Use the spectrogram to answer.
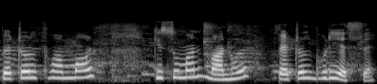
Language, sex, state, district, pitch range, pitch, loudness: Assamese, female, Assam, Sonitpur, 270-320 Hz, 300 Hz, -16 LUFS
